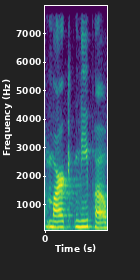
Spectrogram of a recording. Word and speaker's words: Mark Nepo: to Listen, by the brilliant, poetic, and deep Mark Nepo.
